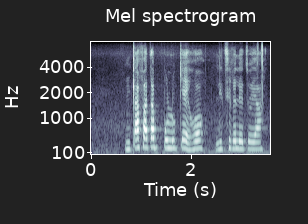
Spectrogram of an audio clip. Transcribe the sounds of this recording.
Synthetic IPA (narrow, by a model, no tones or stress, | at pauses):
n̩t͡ɬʼafat͡sʼapʼʊlʊkʼɛɦɔ | lɪt͡sʰirelet͡sʼɔja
